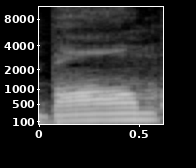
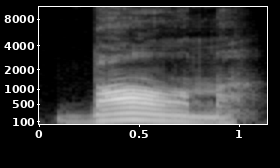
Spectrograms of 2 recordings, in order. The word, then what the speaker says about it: balm: Like, they dropped the bomb on the country. She used some balm on her lips. The context will definitely help with the pronunciation. Balm.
